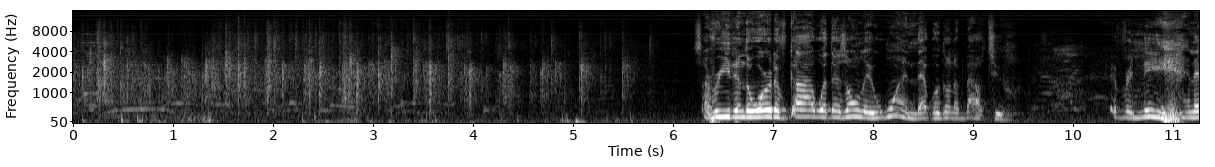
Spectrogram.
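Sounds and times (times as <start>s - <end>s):
audience at a church service clapping hands: 0.0s - 5.6s
speech: 6.3s - 9.5s, 10.5s - 11.2s.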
